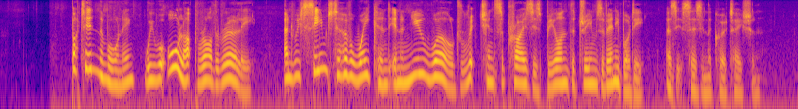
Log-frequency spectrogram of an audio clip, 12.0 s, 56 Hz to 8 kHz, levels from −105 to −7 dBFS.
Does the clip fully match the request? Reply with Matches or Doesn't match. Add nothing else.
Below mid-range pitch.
Doesn't match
